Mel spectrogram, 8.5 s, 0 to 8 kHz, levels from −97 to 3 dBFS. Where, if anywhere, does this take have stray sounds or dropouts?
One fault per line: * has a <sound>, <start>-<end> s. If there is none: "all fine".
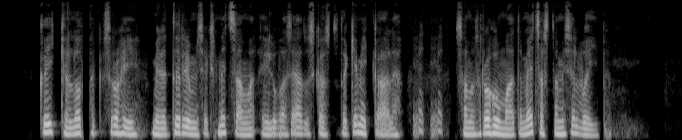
* has a dropout, 1.0-1.1 s
* has a laugh, 5.2-5.6 s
